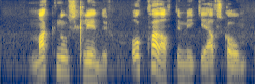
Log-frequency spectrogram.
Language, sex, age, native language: Icelandic, male, 20-29, English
